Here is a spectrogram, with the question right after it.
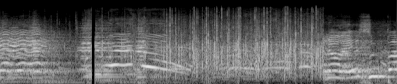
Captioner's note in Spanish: voces muy bueno y aplausos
